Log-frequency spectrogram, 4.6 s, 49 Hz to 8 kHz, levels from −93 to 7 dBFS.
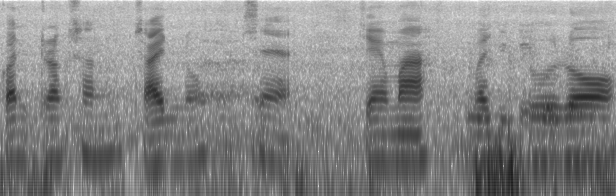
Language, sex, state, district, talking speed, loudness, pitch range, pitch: Gujarati, male, Gujarat, Gandhinagar, 80 wpm, -20 LUFS, 120-130 Hz, 125 Hz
